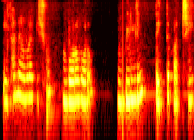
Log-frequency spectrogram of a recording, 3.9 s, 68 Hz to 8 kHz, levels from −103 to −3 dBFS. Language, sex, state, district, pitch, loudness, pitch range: Bengali, female, West Bengal, Malda, 260 Hz, -23 LUFS, 250-295 Hz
